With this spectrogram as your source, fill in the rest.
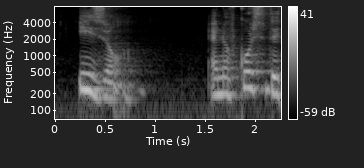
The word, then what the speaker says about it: ils ont: The T is silent, so try to read the whole thing. Ils ont. Ils ont.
